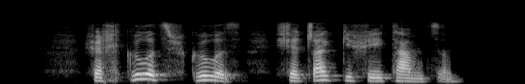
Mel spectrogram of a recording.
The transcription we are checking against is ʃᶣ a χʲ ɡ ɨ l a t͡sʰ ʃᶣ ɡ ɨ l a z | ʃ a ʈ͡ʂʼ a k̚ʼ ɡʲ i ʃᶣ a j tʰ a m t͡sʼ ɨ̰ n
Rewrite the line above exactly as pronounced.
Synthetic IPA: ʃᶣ a χʲ ɡ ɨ l a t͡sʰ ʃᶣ ɡ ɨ l a z | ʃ a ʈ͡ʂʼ a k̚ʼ ɡʲ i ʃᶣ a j tʰ a m t͡sʼ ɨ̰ n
